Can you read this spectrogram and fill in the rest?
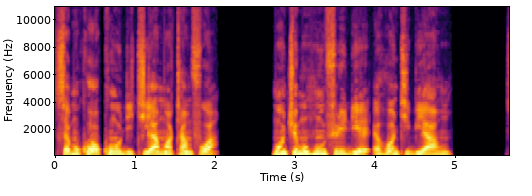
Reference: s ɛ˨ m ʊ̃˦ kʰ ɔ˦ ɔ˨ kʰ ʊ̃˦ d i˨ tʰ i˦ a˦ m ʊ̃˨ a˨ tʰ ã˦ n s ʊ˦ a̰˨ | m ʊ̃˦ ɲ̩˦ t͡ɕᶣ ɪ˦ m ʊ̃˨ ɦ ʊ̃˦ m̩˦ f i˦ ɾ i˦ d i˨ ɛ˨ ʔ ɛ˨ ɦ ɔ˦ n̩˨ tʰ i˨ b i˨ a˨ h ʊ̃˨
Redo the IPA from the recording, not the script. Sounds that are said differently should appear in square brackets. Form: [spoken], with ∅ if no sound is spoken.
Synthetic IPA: s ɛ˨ m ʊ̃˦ kʰ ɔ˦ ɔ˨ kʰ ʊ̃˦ d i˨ tʰ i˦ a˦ m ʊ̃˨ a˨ tʰ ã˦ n [f] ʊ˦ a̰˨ | m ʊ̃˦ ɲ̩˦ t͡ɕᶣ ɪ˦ m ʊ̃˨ ɦ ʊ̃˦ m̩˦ f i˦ ɾ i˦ d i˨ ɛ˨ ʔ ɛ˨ ɦ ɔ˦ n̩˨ tʰ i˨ b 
